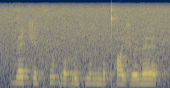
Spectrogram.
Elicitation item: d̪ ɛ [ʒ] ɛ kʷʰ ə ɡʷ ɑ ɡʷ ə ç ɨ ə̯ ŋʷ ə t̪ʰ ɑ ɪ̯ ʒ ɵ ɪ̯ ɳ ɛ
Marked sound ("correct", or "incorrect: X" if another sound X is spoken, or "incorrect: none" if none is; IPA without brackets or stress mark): incorrect: t͡ʃ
